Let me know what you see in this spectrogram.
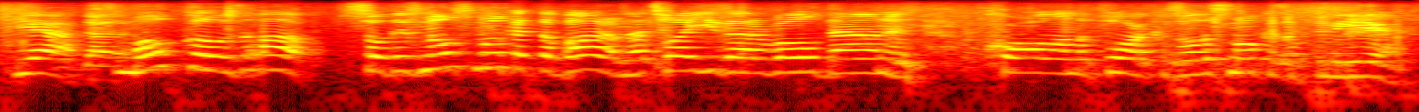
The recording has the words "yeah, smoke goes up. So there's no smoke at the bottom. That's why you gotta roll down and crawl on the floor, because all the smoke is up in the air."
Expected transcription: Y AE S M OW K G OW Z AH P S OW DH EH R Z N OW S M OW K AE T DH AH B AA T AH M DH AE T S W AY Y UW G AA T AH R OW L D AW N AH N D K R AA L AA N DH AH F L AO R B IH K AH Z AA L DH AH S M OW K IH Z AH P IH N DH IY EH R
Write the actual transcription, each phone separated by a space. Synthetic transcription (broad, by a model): Y AE S M OW K G OW Z AH P S OW DH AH R Z N OW S M OW K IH T DH AH B AA T AH M DH AE T S W AY Y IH G AA T AH R OW L D AW N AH N K R AA L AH N DH AH F L AO R K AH Z AA L DH AH S M OW K IH Z AH P IH N DH IY EH R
